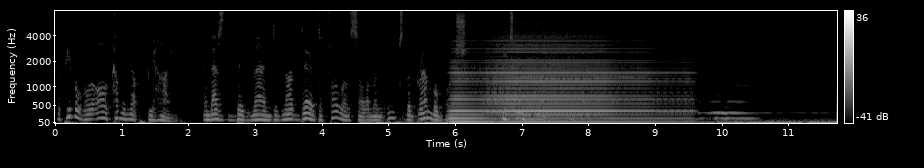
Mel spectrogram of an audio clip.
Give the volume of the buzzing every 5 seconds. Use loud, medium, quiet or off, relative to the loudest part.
off, loud, quiet.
